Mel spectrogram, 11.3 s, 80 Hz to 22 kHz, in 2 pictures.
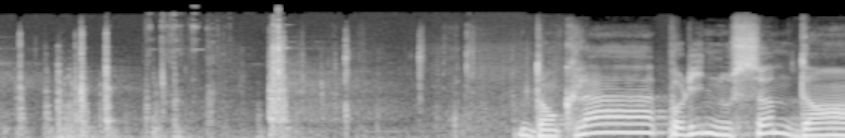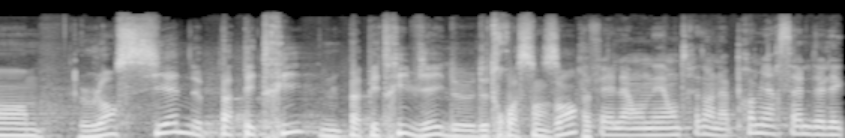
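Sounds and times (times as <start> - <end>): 
metal latches of an old door clicking and clunking: 0.0 - 3.0
keys jangling at an old door: 1.0 - 2.9
speech: 3.5 - 11.2.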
